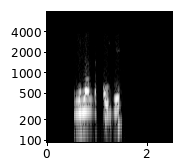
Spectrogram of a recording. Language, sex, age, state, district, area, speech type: Hindi, male, 30-45, Uttar Pradesh, Lucknow, rural, conversation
